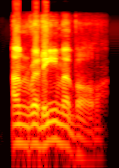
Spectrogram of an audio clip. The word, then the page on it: unredeemable: British English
